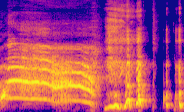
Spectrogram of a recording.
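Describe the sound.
A voice imitates a prisoner's long, constant scream, a steady high wail held for over a second, then breaking into shorter voiced bursts.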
